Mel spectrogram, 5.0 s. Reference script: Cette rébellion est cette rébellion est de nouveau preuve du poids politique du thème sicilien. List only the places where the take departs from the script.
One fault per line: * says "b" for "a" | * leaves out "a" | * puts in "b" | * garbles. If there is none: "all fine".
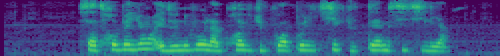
* leaves out "cette rébellion est"
* puts in "la"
